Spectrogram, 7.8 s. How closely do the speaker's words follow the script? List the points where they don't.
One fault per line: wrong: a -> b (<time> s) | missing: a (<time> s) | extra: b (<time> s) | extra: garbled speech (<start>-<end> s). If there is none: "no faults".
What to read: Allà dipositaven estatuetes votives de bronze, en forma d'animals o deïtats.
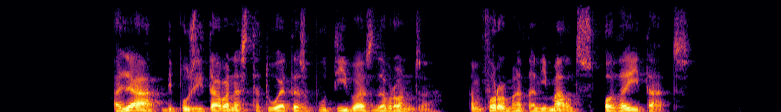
no faults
